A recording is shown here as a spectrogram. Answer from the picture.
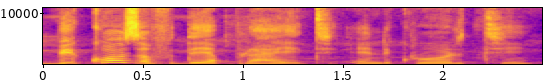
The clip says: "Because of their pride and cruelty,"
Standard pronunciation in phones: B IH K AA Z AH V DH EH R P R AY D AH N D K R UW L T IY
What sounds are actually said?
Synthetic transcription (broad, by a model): B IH K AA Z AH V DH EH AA P L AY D AH N D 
